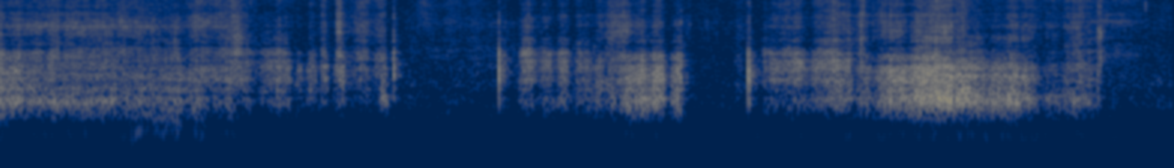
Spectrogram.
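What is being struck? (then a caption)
Chalk on a wood-framed chalkboard. White chalk held in the fingers scratches lines across a flat black chalkboard with a wooden frame and solid board, lying on carpet. Dry, gritty scraping comes in uneven bursts with short pauses between strokes, plus a couple of sharp clicks where the chalk meets the board. The loudest, densest stroke comes near the end before it trails off.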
